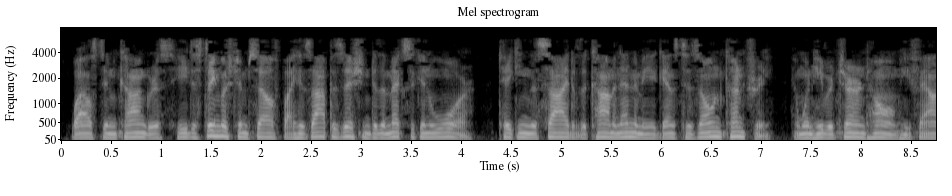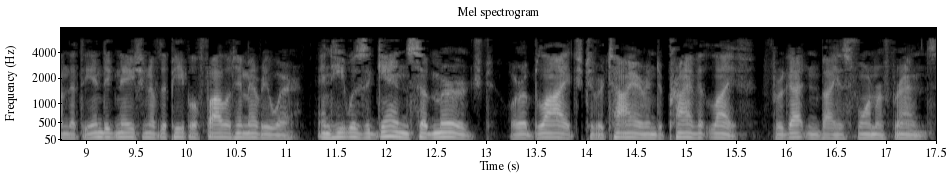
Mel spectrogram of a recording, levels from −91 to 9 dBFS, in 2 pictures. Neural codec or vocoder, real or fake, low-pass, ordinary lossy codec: none; real; 7.2 kHz; MP3, 24 kbps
